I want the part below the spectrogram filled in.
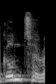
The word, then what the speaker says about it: Gunther: I think the thing that really incom- impeded them was the knowledge that Gunther or Gunter rather, I'll pronounce it correctly at some point, he's not going to lose that title until after mid September, after he breaks Honky's record.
